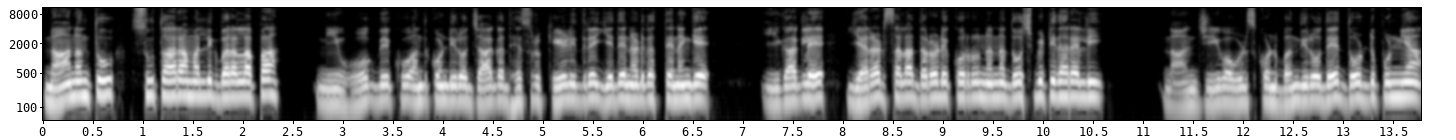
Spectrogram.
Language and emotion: Kannada, fearful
